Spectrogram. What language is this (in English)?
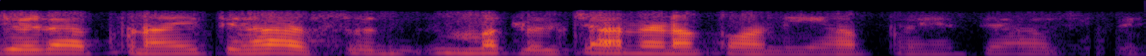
Punjabi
